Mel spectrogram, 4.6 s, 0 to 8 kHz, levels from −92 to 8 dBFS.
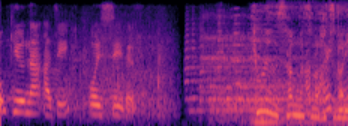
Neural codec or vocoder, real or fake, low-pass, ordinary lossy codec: none; real; 7.2 kHz; Opus, 24 kbps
